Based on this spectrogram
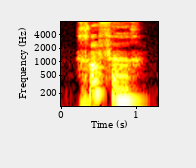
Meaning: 1. reinforcement 2. backup, help
- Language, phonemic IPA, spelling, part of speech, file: French, /ʁɑ̃.fɔʁ/, renfort, noun, LL-Q150 (fra)-renfort.wav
